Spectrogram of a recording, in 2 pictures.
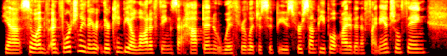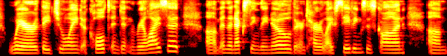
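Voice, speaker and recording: A woman's voice: medium pitch, a bit bright, no room sound. A woman from Japan speaking as a guest expert in an interview, earnest and explanatory, choosing her words with care and consideration.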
